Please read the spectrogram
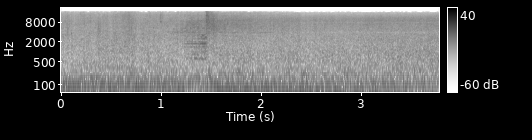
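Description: A loud, unbroken roar of rushing floodwater mixed with heavy pounding rain, a dense hiss over a deep rumble that stays steady throughout, with no voices, heard at 11:30 p.m. on September 11, 2013, as a rising creek flooded.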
